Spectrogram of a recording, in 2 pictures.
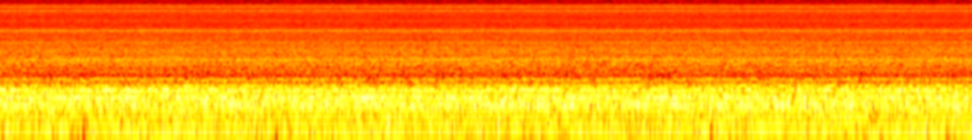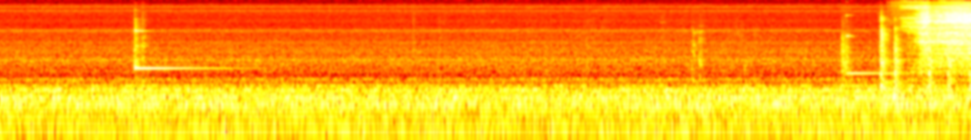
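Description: Steady running rumble inside the cab of an NS SGM Sprinter electric train. A single cab chime sounds about two thirds of the way in and rings for about two seconds, with a shorter click and tone near the end, and then a sudden loud rushing noise swells up right at the end.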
